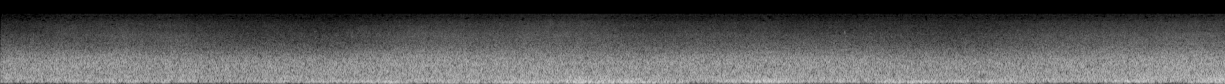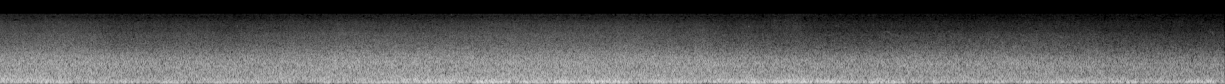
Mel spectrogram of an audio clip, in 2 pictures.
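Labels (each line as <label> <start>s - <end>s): Strong constant winds with varying intensity. 0.0s - 24.5s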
